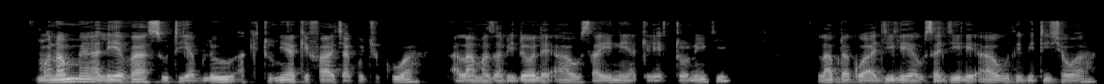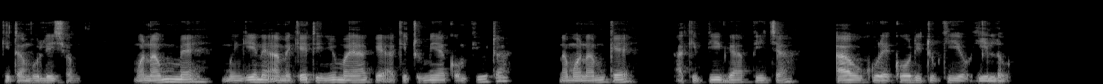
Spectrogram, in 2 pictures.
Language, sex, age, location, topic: Swahili, female, 18-24, Kisumu, government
